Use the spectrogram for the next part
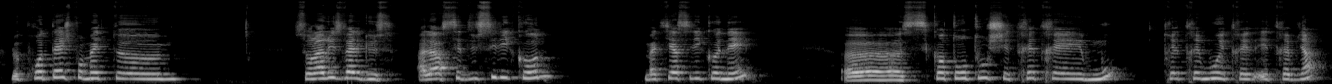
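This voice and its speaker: A woman with a French accent, talking casually and hesitantly to camera as she shows off her shopping haul, with many fillers and restarts. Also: sits high. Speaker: vlogger showing a shopping haul.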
